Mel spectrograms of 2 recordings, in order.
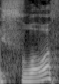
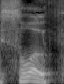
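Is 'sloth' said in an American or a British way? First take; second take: American; British. First: The word has the speaker's usual American vowel. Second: The word has a British vowel sound.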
